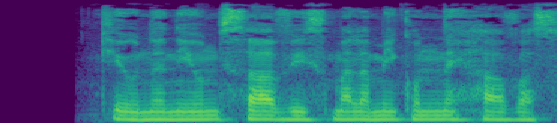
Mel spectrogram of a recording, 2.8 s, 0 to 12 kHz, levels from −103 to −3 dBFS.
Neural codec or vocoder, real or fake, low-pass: vocoder, 44.1 kHz, 128 mel bands every 512 samples, BigVGAN v2; fake; 10.8 kHz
